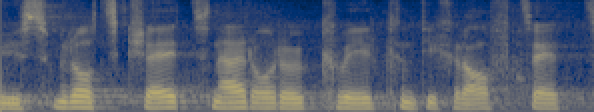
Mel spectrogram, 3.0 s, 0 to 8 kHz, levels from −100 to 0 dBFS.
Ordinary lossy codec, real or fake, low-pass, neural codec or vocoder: none; real; none; none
